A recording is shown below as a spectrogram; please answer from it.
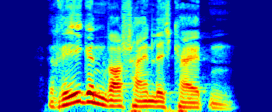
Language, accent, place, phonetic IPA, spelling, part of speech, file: German, Germany, Berlin, [ˈʁeːɡn̩vaːɐ̯ˌʃaɪ̯nlɪçkaɪ̯tn̩], Regenwahrscheinlichkeiten, noun, De-Regenwahrscheinlichkeiten.ogg
- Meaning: plural of Regenwahrscheinlichkeit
